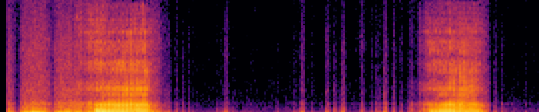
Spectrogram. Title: snoring big_puppy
